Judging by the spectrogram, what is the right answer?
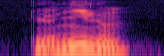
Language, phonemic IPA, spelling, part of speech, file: French, /ni.lɔ̃/, nylon, noun, Fr-nylon.ogg
- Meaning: nylon (material)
